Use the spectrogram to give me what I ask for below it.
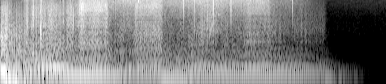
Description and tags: glitch bass g
Synth bass stab sound for Sonic Pi Library. In key of G. Part of the first Mehackit sample library contribution.
synthesizer, electric, machine, effect, mehackit, digital, techy, electronic, sounddesign, bass, glitch, synth, metallic, future, sci-fi, sound-design, weird, sample, glitchy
